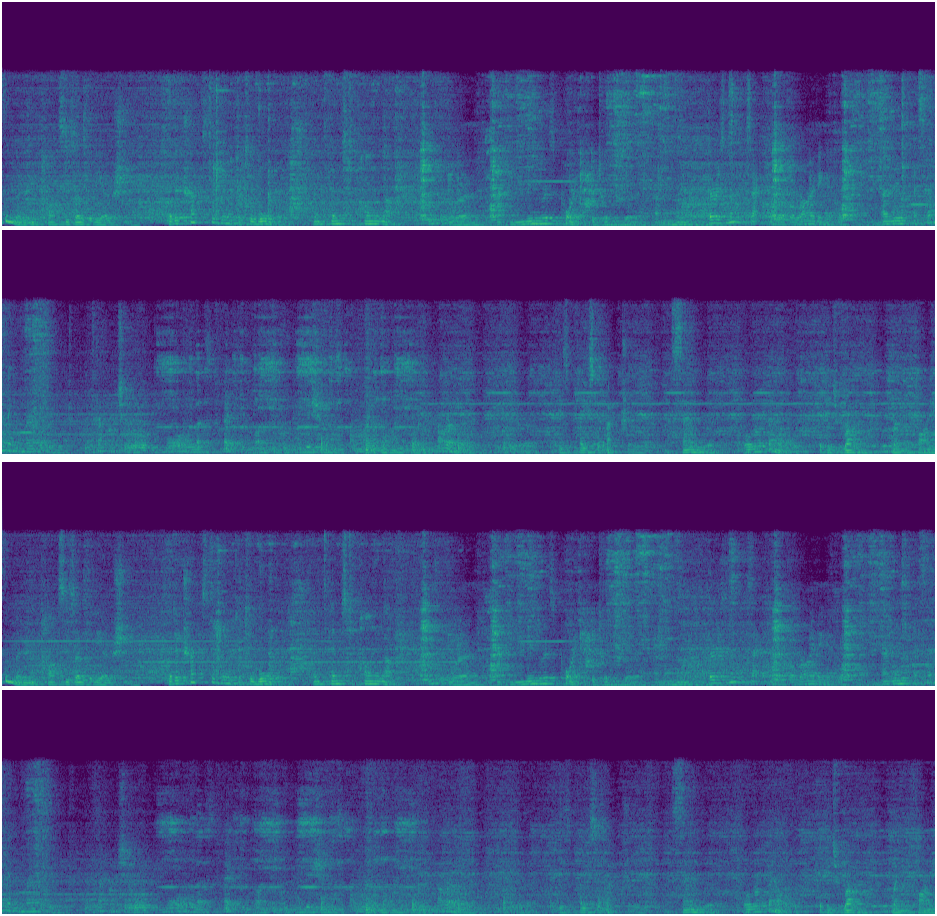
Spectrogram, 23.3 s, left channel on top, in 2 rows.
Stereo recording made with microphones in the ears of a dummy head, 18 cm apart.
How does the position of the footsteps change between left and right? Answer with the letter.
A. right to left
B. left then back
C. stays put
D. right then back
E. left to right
E.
